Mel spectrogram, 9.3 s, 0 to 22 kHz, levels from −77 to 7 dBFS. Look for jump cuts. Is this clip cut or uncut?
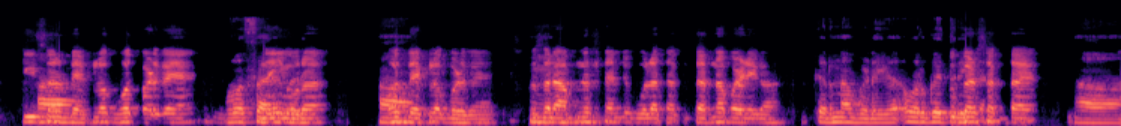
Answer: uncut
